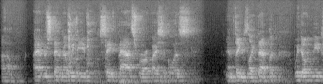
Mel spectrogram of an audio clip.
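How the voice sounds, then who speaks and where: Noticeable background noise and audible room echo surround this recording. A man talks at a moderate pace with a medium pitch and monotone, flat intonation. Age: 60s. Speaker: mayoral candidate, retired military veteran. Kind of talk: candidate forum opening statement. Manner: halting, filler-heavy.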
